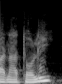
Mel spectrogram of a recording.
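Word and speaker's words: ἀνατολή: nace de lo alto la palabra griega es anatol exip anatol o anatoli pronuncia los griegos modernos anatolia es la región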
